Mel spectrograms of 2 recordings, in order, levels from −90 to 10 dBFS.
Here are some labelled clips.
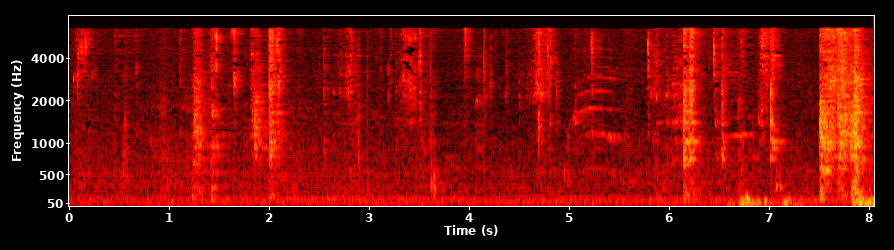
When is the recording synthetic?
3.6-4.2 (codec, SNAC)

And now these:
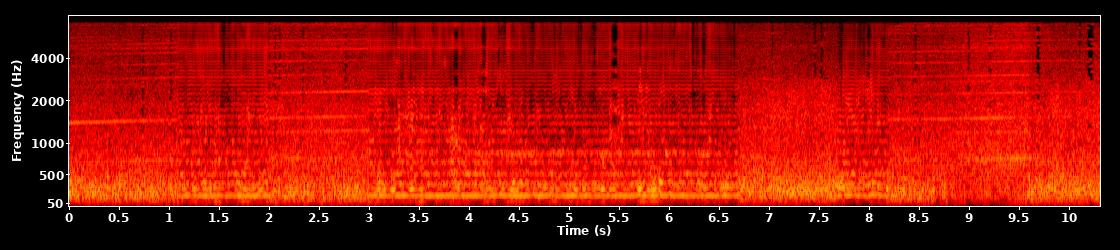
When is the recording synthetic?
1.1-2.0 (vocoder, BigVGAN v2); 3.0-6.7; 7.7-8.2

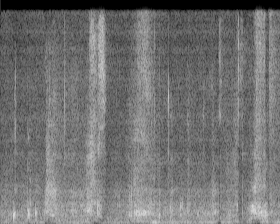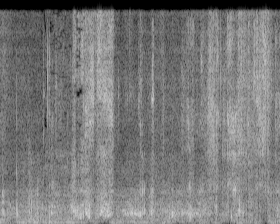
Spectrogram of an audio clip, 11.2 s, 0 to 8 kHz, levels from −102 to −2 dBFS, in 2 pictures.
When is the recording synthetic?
0.0-6.4 (codec, DAC); 7.3-11.2

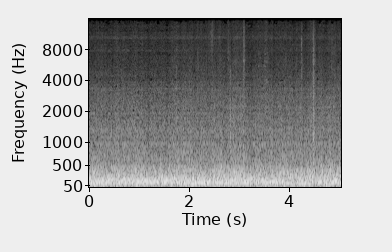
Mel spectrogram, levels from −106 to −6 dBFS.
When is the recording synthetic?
0.0-0.4 (vocoder, Vocos); 1.8-5.0

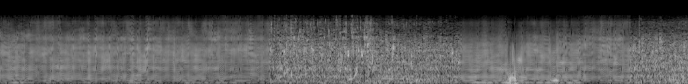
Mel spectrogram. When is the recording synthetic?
0.0-2.7 (vocoder, BigVGAN v2); 4.6-6.3

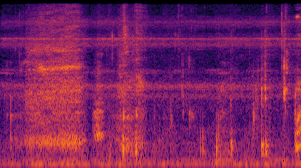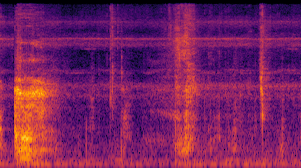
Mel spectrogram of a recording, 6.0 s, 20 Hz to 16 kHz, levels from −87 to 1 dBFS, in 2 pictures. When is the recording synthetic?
none

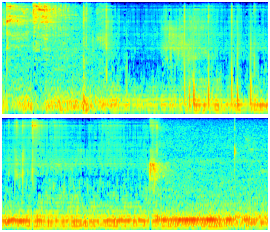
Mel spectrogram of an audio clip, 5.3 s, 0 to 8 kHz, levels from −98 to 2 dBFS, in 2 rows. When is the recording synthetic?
1.0-4.2 (vocoder, BigVGAN v2)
